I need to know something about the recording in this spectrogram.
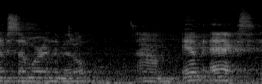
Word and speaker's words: Mx: somewhere in the middle MX is the gender-neutral term for mr. or miss and it is pronounced mix so you may call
